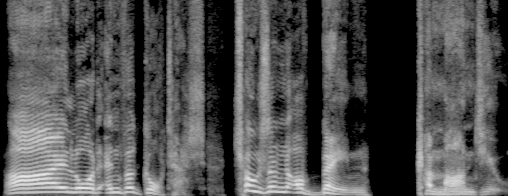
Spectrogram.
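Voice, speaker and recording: A man playing a smooth-tongued, condescending tyrant lord in a video game, with a pompous, theatrical delivery and deliberate emphasis. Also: sits high, sing-song, a bit bright, no room sound, clean studio sound, heavily acted. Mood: commanding, grandiose.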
